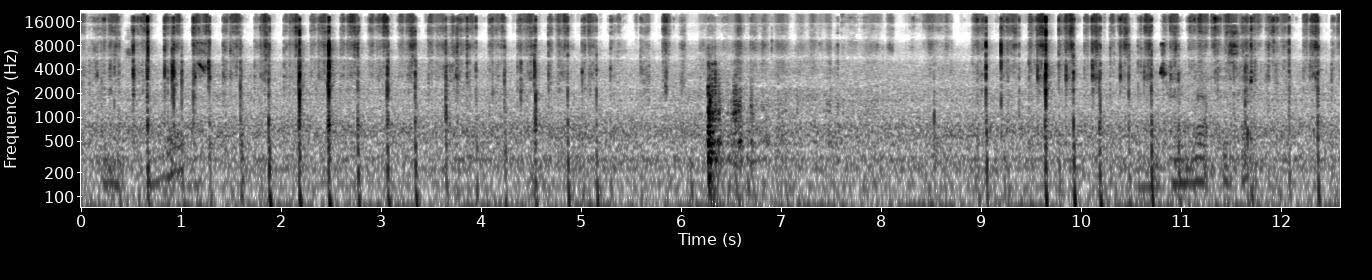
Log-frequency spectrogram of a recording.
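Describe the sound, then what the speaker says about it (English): A deck of cards shuffled and drawn by hand: quiet, soft riffling and papery flicks with sharp little taps scattered through, close up, with faint background voice at times. "I'm gonna pull a couple of these cards for a minute and see what comes out."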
